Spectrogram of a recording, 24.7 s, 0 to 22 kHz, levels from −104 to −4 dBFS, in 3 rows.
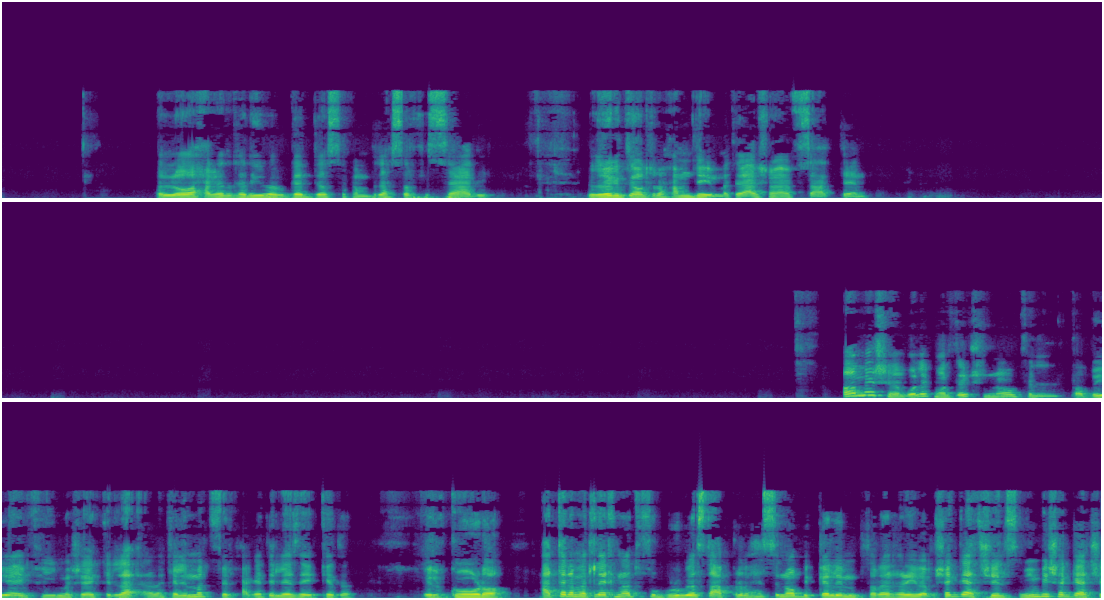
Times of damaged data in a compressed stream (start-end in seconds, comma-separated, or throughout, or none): none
